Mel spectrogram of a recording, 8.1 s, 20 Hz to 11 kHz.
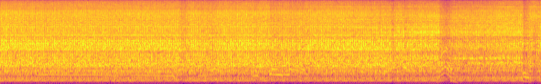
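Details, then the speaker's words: BMW E90 320d diesel, cold start just after fitting a new turbo: a steady high whine, almost a scream, over a rough idle. The cause of the noise is unclear. "It's cold start, so. It just sounds like I don't know. It sounds like someone screaming."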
